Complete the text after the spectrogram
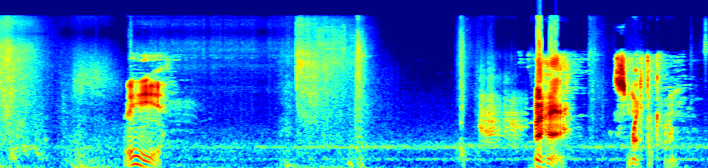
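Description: Magic blasts and blows strike in a fight.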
